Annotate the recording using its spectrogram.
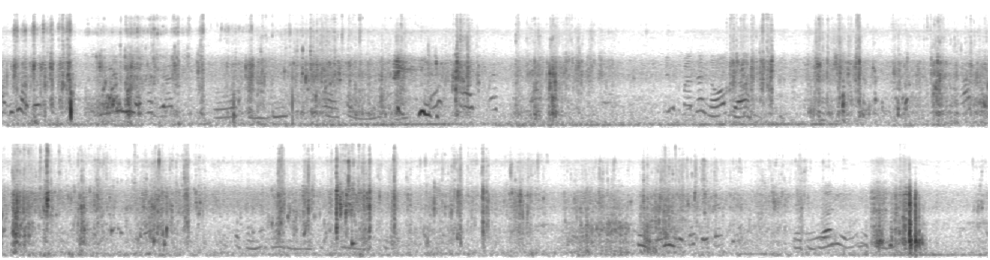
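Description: Laundry being hand-washed in a plastic basin of water: irregular splashing and sloshing as the clothes are scrubbed and dunked. Indistinct voices come and go.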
